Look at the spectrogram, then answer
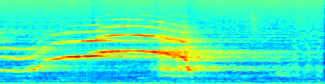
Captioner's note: bull bugling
